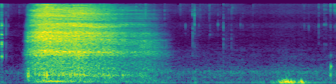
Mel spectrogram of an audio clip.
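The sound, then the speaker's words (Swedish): A deep, airy breath in, one long steady rush lasting over a second, then quiet with a couple of soft low thumps afterward. No talking. “Andas in, känn hela din kropp.”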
